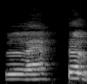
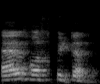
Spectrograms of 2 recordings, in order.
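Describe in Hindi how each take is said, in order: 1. इस नाम को 'lopital' कहा जाता है। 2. इस नाम को 'el hospital' कहा जाता है। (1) "इस रूल का जो एक्चुअल नाम है ना, लैक्टल रूल है" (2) "ये एल हॉस्पिटल तो हम लोग थोड़ा सा सुलभता के लिए बोलते हैं"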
